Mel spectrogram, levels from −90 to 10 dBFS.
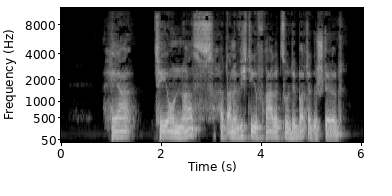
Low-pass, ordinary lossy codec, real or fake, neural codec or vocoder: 10.8 kHz; MP3, 48 kbps; real; none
